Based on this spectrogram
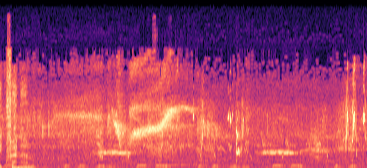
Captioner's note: birds chirping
